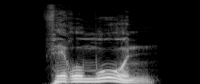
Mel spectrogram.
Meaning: pheromone
- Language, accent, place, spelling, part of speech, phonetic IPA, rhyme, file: German, Germany, Berlin, Pheromon, noun, [feʁoˈmoːn], -oːn, De-Pheromon.ogg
